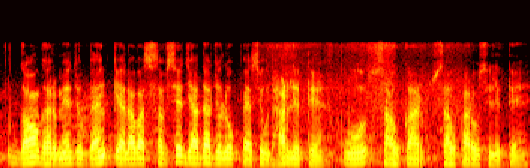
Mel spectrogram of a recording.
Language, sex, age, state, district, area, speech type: Hindi, male, 30-45, Bihar, Muzaffarpur, rural, spontaneous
